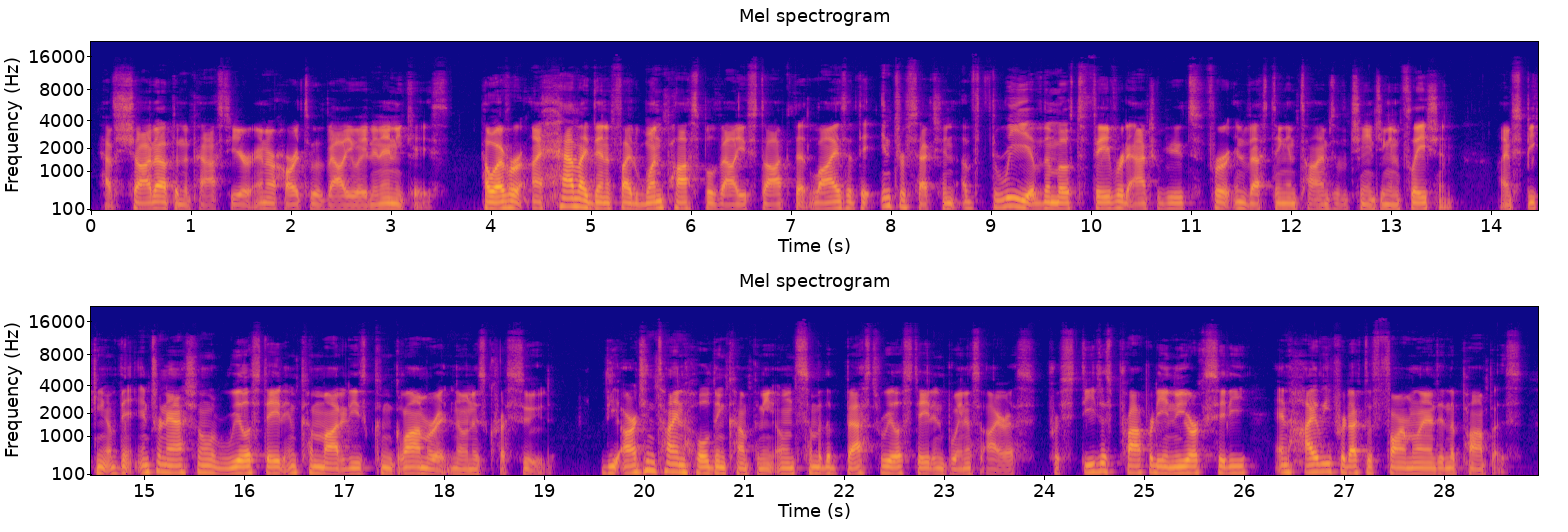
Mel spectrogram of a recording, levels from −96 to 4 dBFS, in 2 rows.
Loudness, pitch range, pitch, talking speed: -24 LUFS, 100-120 Hz, 110 Hz, 170 wpm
